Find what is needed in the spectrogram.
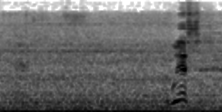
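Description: Dometic rooftop RV air conditioner running: a steady low hum with even fan noise.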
